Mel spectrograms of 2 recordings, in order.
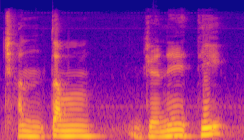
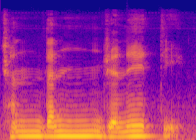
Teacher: So written separately, chandam janeti, but pronounced in running speech, that final subdot, the final ng sound, you'll hear it most often pronounced as an n, in exactly the same position that the following j comes out. So chandanjaneti.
